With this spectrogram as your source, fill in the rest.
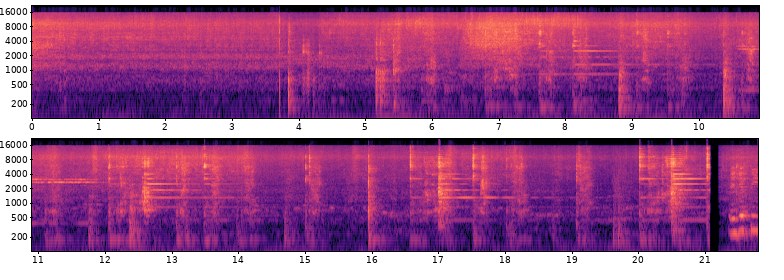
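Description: Bottle gourd goes into a frying pan of sautéed prawns and is stirred, with a spatula scraping and clattering against the pan over a low, steady sizzle and intermittent sharper knocks.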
